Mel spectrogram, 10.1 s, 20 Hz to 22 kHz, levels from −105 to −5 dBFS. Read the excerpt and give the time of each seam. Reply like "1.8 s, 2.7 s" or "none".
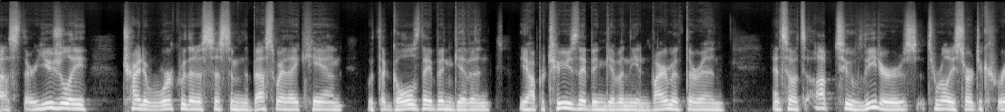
1.2 s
